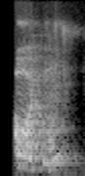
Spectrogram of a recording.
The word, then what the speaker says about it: Houghton: So that's Christine, how do you pronounce it? Houghton.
